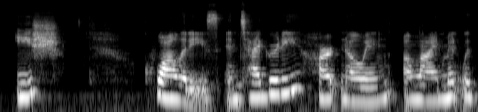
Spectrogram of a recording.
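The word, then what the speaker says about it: Ix: Okay, so pronunciation is Ish.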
